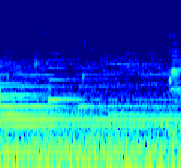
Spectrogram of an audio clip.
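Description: Soft, continuous rain patter with a steady hiss, quiet and even throughout, no voices.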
